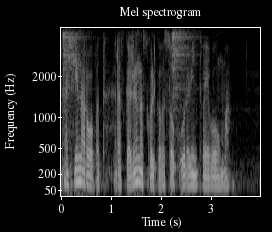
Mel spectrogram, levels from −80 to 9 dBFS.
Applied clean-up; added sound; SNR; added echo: none; Hi-hat; 15 dB; none.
